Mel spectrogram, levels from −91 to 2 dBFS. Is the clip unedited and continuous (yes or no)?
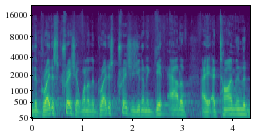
yes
